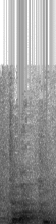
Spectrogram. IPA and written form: toɾakkɯ (トラック)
